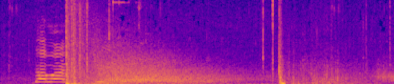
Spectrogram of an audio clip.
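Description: A rifle's fire selector clicks once.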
